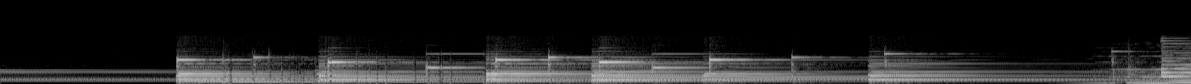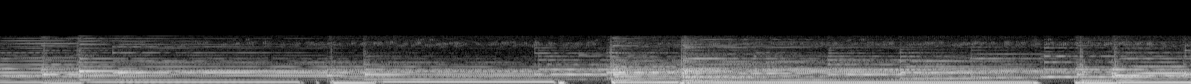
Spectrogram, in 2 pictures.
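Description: From 2.23 to 4.91 s the call suffers repeated packet loss, producing a robotic sound. Packets go missing or arrive too late again and again, and each hole is bridged by stretching the last received sound forward, the longest about 26 ms. Roughly 12% of that stretch ends up as patched-in filler, so the audio turns choppy and mechanical, with small pieces dropped out. All of it sits within the narrow call band, which has nothing above 4 kHz.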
